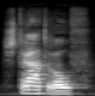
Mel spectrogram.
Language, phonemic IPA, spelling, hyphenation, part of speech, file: Dutch, /ˈstraːt.roːf/, straatroof, straat‧roof, noun, Nl-straatroof.ogg
- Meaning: street robbery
